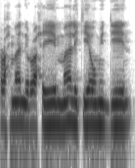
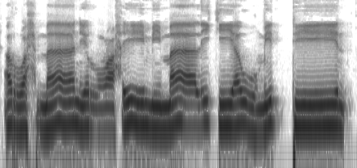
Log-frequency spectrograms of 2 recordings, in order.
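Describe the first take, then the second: First: Rahim ends without any added vowel. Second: Rahim ends in an added i sound. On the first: The speaker calls it wrong. "sambung tapi tidak dibaca ini seharusnya uh, tidak boleh" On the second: The speaker calls it right. "Ar-Rahmanir Rahimi harusnya harokatnya kalau mau disambung"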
